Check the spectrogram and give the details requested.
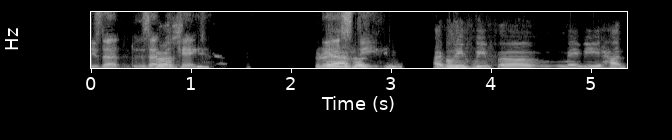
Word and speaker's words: Rösti: So since you have two dots, it's the umlaut, you say Rösti. Cuz if it's Rösti, it will actually become rusty in English.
